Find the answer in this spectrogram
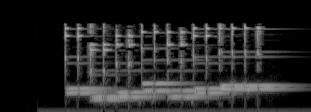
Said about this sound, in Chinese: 不开玩笑了，我接个电话。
